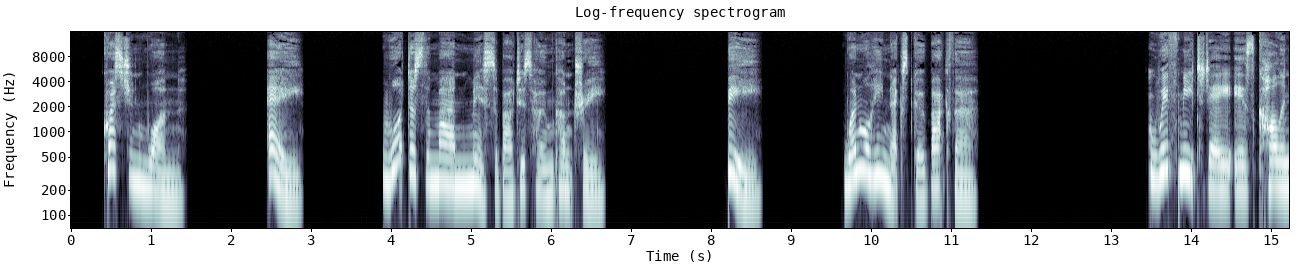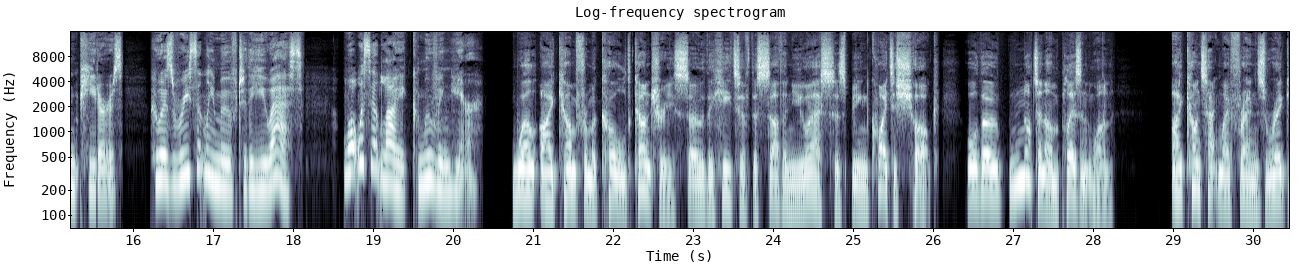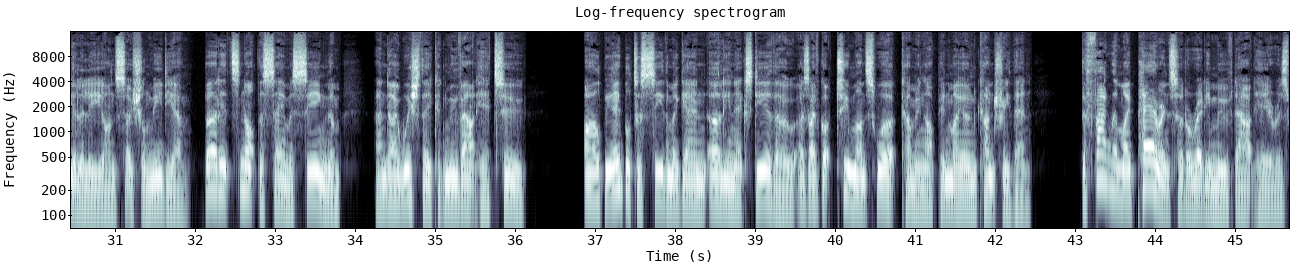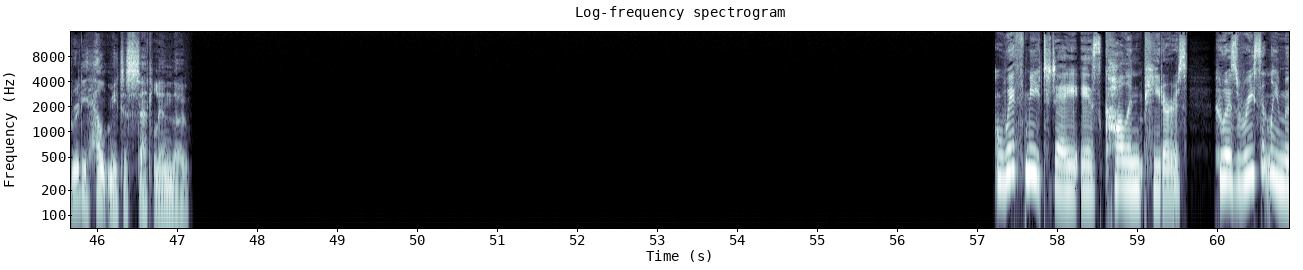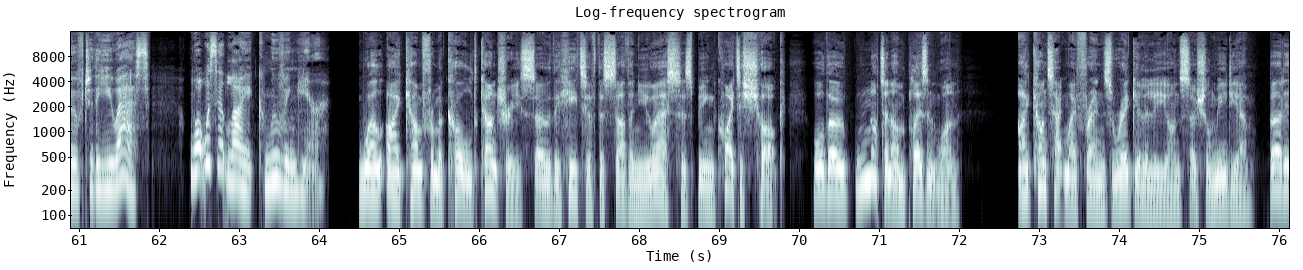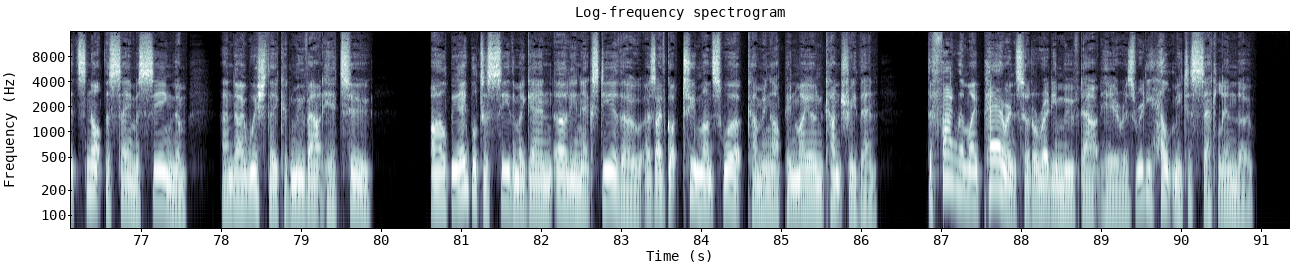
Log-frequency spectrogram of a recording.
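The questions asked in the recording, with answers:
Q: What does the man miss about his home country?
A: his friends

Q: When will he next go back there?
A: early next year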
